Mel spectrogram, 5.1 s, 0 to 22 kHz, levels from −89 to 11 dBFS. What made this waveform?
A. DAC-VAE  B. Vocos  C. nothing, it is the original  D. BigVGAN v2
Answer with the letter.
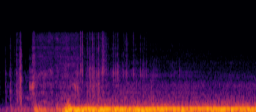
B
